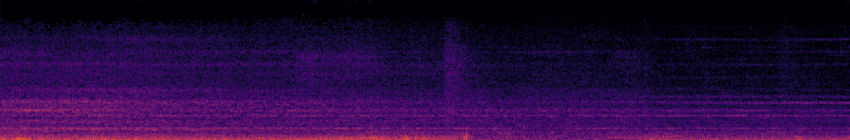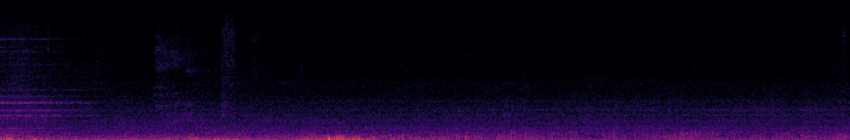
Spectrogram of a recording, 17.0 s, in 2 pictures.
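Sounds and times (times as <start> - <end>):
train knocks: 0.0 - 9.3
train rumbling on tracks: 0.0 - 17.0.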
